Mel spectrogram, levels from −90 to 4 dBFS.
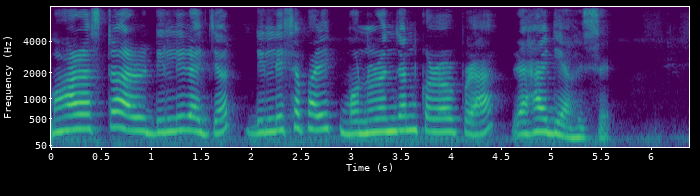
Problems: none marked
